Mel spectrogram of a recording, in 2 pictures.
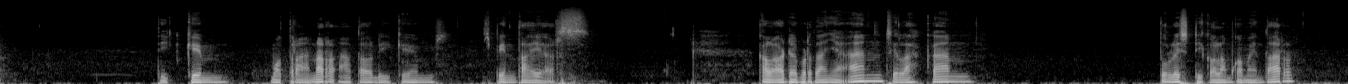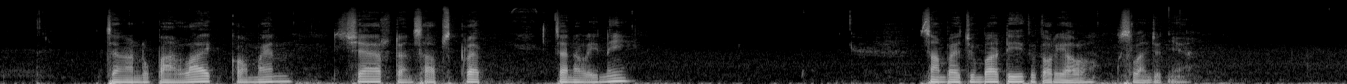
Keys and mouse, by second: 26.8 click.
